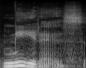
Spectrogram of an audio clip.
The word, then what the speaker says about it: Moirai: and that is why they were called morai in Greek or mirez as they are called with the Greek pronunciation.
